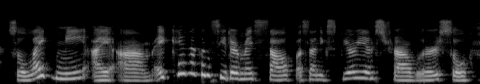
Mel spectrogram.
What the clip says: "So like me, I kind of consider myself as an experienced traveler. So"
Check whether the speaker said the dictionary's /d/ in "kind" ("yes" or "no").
no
